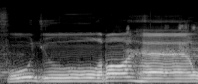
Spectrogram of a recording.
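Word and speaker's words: فجورها: Tadi kurang ya, dimantapkan lagi pengucapan dhammannya. Fu dengan dimonyongkan. Fa'alhamaha fujuraha wa taqwaha.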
